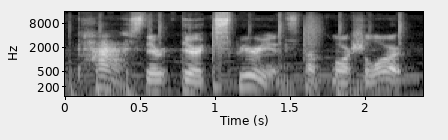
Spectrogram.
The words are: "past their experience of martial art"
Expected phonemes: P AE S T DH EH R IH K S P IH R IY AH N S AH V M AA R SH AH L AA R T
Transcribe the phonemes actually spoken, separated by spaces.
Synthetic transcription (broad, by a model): P AE S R DH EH R IH K S P IH R IY AH N S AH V M AA R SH L AA R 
